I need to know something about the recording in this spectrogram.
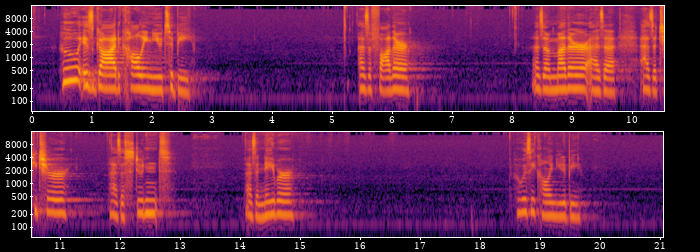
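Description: A middle-aged woman speaks calmly through a microphone, pausing between phrases.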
